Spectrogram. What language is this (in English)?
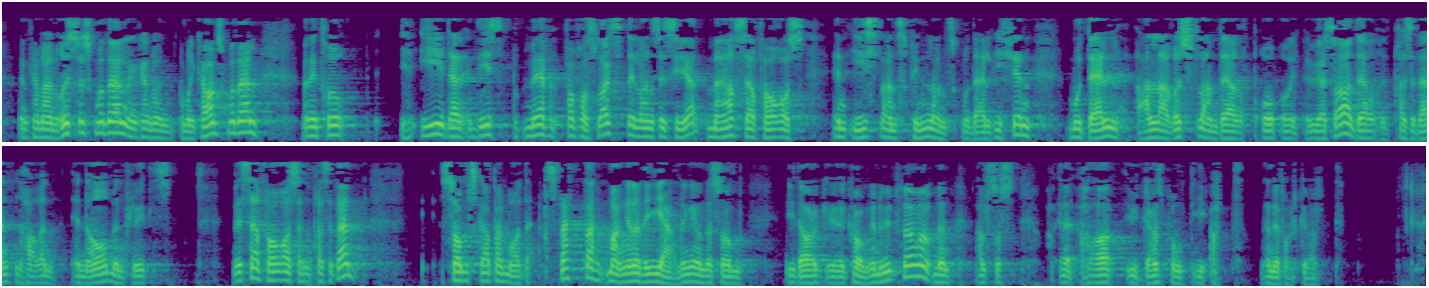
Norwegian Nynorsk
